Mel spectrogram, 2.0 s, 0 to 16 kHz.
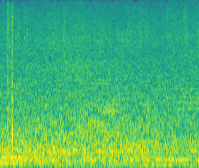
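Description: Rain falling in The Witcher 3 video game, a steady hiss of even, continuous downpour with no talking over it.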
